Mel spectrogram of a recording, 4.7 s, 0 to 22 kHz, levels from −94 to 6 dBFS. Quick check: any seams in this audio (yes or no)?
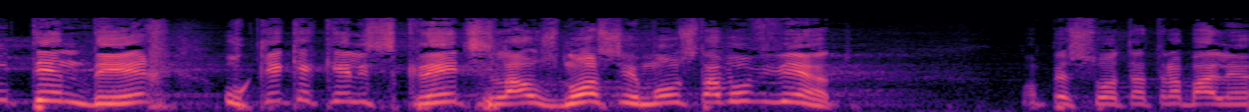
no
